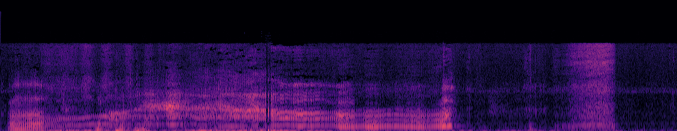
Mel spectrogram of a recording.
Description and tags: A cat growling and slowed down.
creature, growl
